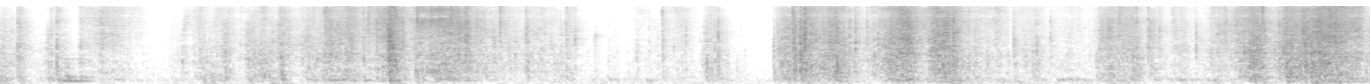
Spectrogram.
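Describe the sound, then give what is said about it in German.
Newspaper crinkles and tears as a book gift wrapped in newsprint is opened, a steady, busy rustling that pauses briefly twice before starting again loud, with no talking. “Wir haben übrigens auch alle in Zeitungspapier eingepackt.”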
